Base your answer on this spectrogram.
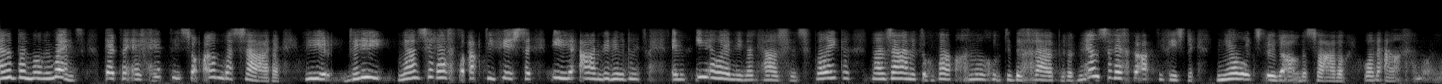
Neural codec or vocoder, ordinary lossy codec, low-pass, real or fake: codec, 16 kHz, 0.5 kbps, FreqCodec, smaller model; none; 5.4 kHz; fake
